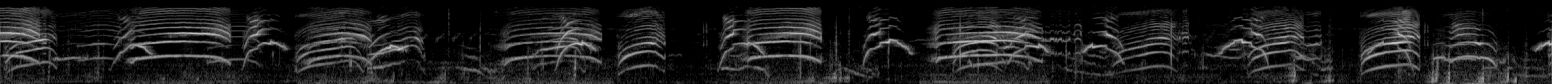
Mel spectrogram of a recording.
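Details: A chorus of newborn kittens crying: dense, overlapping high-pitched meows, each sharply arched and bright. The calls come in bursts separated by brief dips in loudness.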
